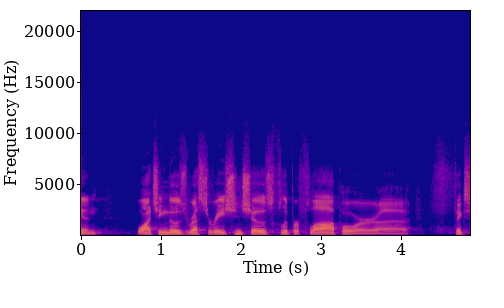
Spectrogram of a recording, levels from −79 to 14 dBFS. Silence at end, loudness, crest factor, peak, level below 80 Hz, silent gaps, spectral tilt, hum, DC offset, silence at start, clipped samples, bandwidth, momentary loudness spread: 0 s; -25 LUFS; 18 dB; -8 dBFS; -90 dBFS; none; -5 dB/octave; none; under 0.1%; 0 s; under 0.1%; 10.5 kHz; 12 LU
